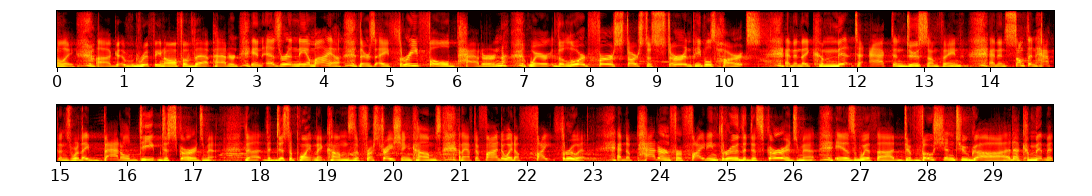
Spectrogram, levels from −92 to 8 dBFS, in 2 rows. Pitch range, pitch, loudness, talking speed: 150-205 Hz, 175 Hz, -24 LUFS, 155 wpm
